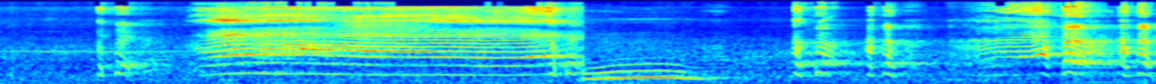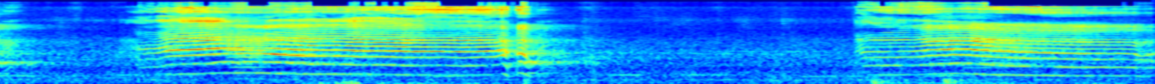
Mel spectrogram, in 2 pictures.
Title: kids making sounds| playing and crying| funny crying for kids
